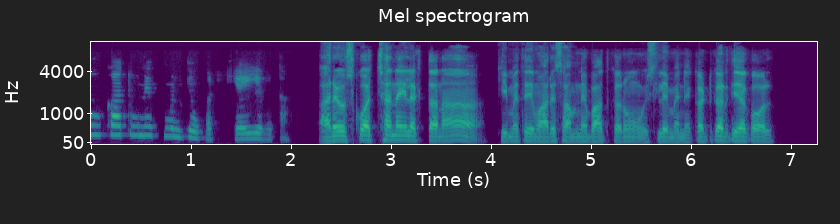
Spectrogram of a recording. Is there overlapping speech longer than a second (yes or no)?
no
